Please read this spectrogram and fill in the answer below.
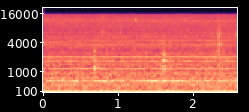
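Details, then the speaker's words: Hurco BMC25 CNC controller booting DOS from the A: floppy drive: soft irregular head-step ticks over a steady hum, no grinding or retry clunks; drive reading the disk normally. "you'll know that um it makes a very specific uh noise when it's reading the disc and it does sound like it's doing it correctly."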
